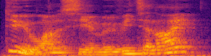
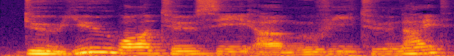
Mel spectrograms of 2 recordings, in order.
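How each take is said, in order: First: 'Do you want to' is reduced to 'do ya wanna'. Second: 'Do you want to' is said in full, unreduced. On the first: The speaker calls it right. "Do you reduces to do ya, and want to reduces to wanna. So it becomes" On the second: The speaker calls it wrong.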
